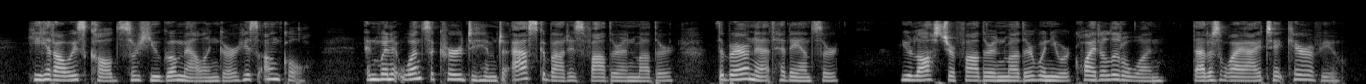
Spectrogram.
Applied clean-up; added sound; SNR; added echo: neural mask model Resemble Enhance denoiser.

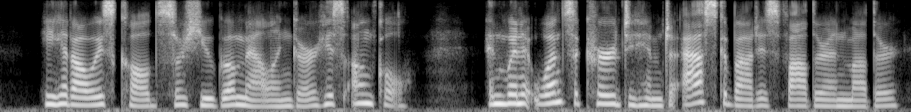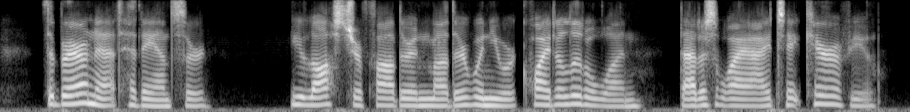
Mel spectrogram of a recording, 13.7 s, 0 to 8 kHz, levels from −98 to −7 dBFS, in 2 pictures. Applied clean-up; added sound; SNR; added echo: neural diffusion model UNIVERSE++.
